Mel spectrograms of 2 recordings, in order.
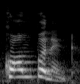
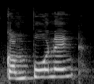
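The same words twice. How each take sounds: First: "component" as KOM-ponent, full first O; correct pronunciation. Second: "Component" as kum-PO-nent, weak first vowel; wrong pronunciation. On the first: Teacher corrects students with it's component, correct pronunciation. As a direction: stress the first syllable of "component", falling at the end. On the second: Teacher shows students a form that is nothing, wrong pronunciation. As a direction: stress the middle of "Component", ending on a rise. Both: Shown as a demonstration. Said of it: "nothing, it's component".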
